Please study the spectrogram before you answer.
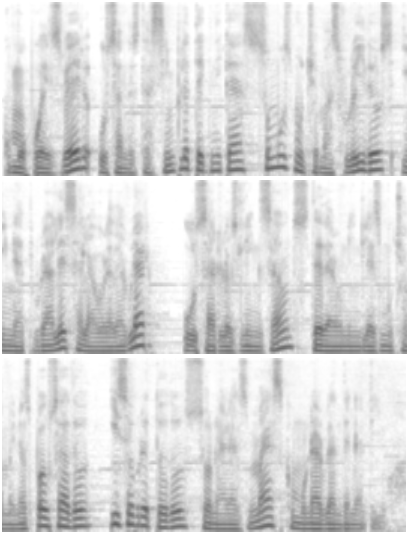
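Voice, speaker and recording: A man's voice: sits low, sing-song, brisk, hardly any pauses, dark tone, soft background music. A man giving a scripted language lesson, explaining step by step and speaking directly to the learner. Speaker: English teacher. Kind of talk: scripted tutorial narration.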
